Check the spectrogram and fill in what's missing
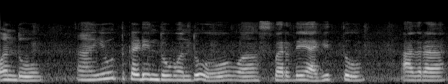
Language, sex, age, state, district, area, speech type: Kannada, female, 60+, Karnataka, Bidar, urban, spontaneous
